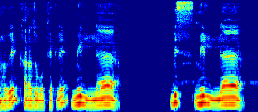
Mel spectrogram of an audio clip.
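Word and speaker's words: بسم الله: এক আলিফ টান হবে খারা জবর থাকলে মিল্লা বিসমিল্লাহ হা জের হির র হা জবর রহ তাশদিদের একই হুকুম দুইবার উচ্চারণ হবে হিরহ মিম খেলা জবর মা নুন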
